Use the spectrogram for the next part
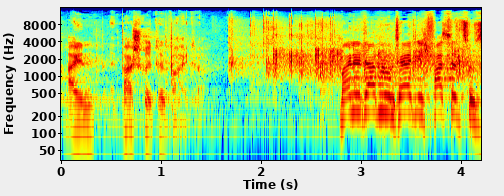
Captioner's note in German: Beifall DIE LINKE und SPD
